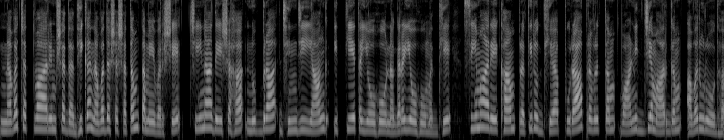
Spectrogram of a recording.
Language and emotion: Sanskrit, neutral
